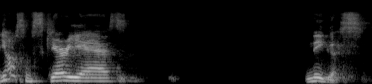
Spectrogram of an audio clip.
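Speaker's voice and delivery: slow, blunt, unimpressed; blunt street talk. Shown as a demonstration. Preacher voicing Jesus scolding scared disciples bluntly. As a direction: tell them straight like a homeboy. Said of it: "That's what he said".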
